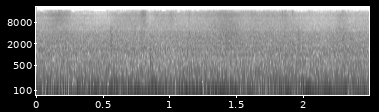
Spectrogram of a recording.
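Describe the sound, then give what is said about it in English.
A steady, low road rumble inside a moving car being driven, with a constant engine and tire drone and no voices. “And by the way, when I'm in the car, I talk kind of slow because I'm trying to concentrate and not plow into someone who wants to cause a vaccident.”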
